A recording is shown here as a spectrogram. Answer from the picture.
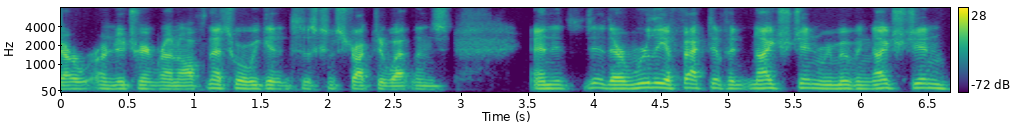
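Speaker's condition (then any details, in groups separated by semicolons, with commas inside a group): No condition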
